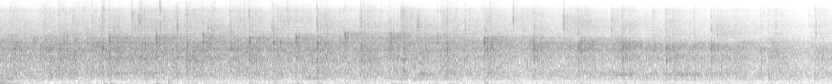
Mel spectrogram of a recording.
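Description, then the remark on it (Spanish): An audience applauding the Lord, dense overlapping claps filling the whole stretch at an even, fairly loud level, with no voices standing out above it. “El otro aplauso al Señor, hermano.”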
